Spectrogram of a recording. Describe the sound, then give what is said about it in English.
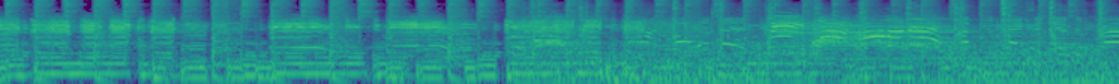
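Protesters chant outside Columbia University, a loud, dense mass of voices that swells and overlaps continuously throughout. “So that's the so-called protesters outside of Columbia.”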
